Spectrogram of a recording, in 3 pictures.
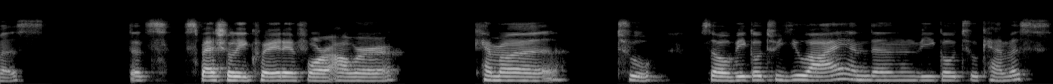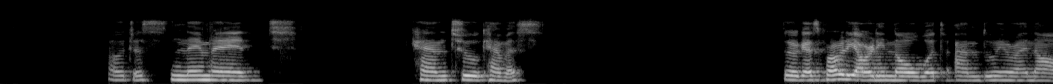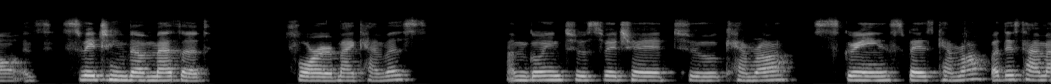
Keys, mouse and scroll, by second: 9.8 click, 11.0 click, 12.0 click, 14.1 a, 14.5 space, 15.6 space, 16.0 click, 16.7 click, 18.2 click, 24.2 click, 28.3 click.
